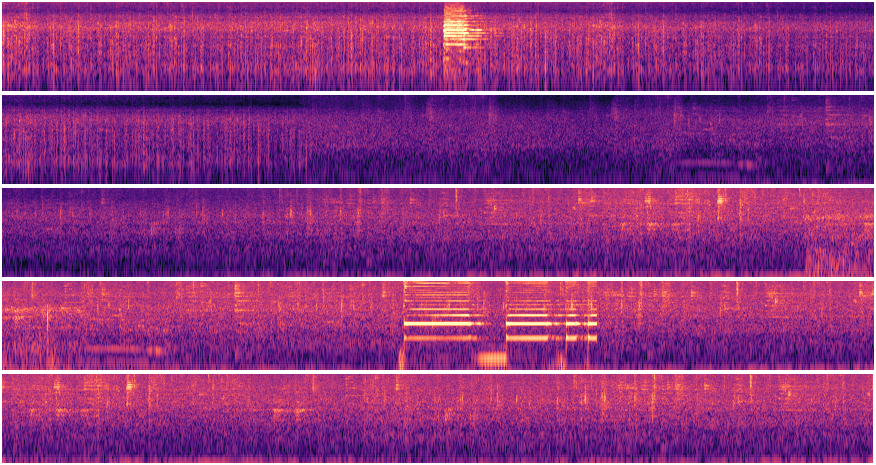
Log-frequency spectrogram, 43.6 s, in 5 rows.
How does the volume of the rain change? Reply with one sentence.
The volume of the rain goes down, then up.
